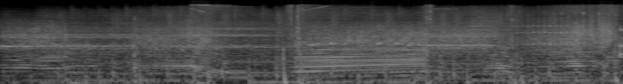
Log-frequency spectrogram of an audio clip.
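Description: In The Crew Motorfest, the Hoonicorn slides through a gymkhana course, its tires squealing in long, rising and falling whines over a loud, constant engine roar.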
